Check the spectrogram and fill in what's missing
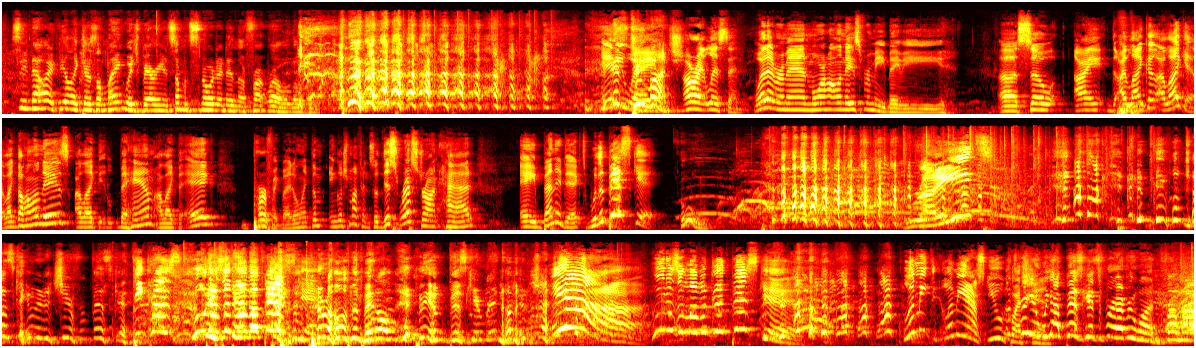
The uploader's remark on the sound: This is a live recording from the Open Space Theater LA.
